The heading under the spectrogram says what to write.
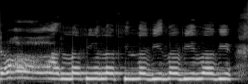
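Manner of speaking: put-on high, gushing little-girl coo. Little girl squeezing her new puppy, high gushing coo. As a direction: smother it with love in a child's voice.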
